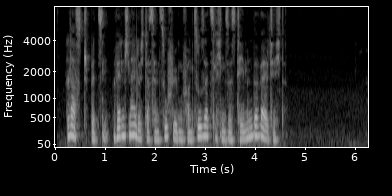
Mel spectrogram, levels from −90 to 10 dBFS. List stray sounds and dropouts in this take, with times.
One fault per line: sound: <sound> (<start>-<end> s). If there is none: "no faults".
no faults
